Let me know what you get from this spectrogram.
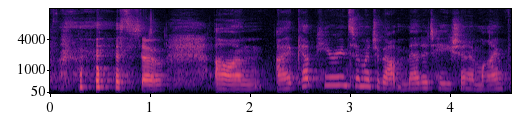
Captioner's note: laughs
